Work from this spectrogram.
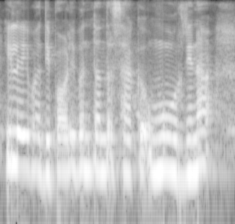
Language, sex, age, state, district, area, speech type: Kannada, female, 30-45, Karnataka, Dharwad, rural, spontaneous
